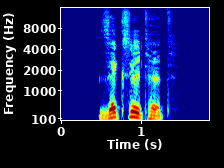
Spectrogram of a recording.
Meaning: inflection of sächseln: 1. second-person plural preterite 2. second-person plural subjunctive II
- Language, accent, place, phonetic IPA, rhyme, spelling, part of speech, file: German, Germany, Berlin, [ˈzɛksl̩tət], -ɛksl̩tət, sächseltet, verb, De-sächseltet.ogg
